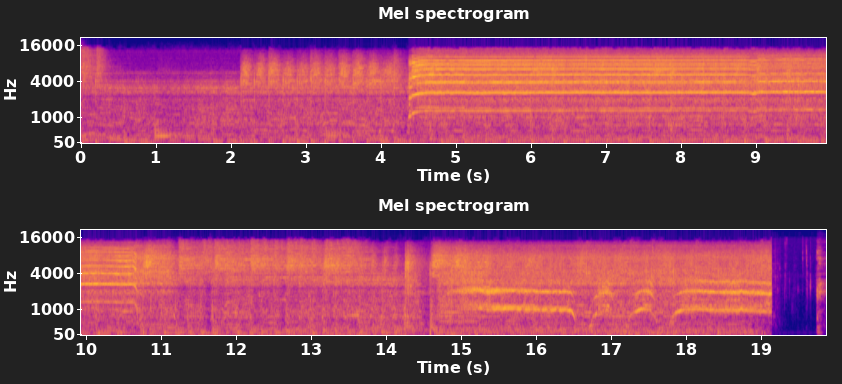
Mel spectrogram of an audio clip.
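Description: A loud, unbroken wall of harsh noise with screamed vocals rises over it, and piercing sustained tones shift through it, from a danger music piece. It cuts off abruptly at the end.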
